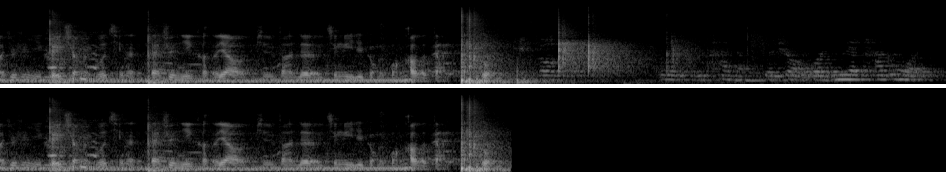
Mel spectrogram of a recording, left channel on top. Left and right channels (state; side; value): drops out; right; at 5.2 s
